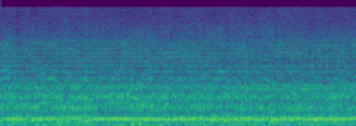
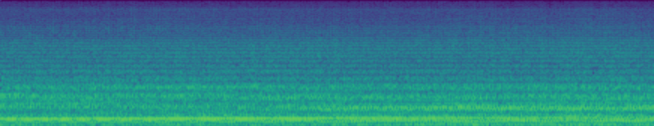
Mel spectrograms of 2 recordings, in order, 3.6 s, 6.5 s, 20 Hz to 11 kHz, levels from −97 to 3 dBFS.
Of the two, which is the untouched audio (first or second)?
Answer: second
